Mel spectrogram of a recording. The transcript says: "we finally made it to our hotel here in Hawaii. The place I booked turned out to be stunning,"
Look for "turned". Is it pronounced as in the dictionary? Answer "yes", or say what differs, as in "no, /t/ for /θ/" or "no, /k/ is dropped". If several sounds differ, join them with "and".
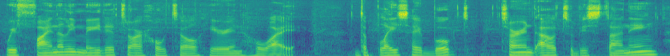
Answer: yes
